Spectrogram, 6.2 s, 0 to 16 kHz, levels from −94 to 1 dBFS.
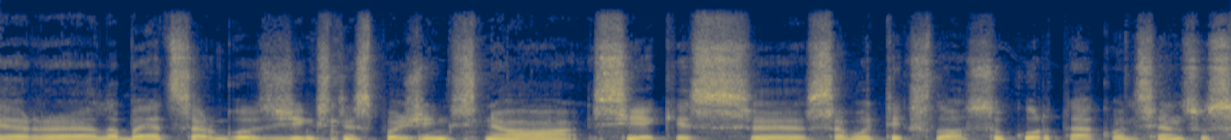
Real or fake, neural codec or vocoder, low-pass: real; none; 14.4 kHz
